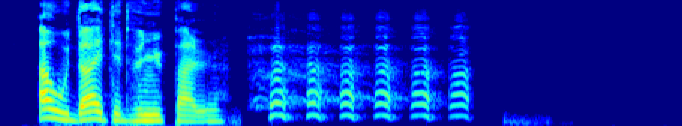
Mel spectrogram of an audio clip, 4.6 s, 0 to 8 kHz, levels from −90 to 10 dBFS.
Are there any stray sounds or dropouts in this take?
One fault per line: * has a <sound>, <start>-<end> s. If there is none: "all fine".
* has a laugh, 1.6-3.2 s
